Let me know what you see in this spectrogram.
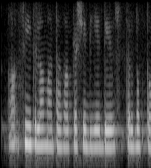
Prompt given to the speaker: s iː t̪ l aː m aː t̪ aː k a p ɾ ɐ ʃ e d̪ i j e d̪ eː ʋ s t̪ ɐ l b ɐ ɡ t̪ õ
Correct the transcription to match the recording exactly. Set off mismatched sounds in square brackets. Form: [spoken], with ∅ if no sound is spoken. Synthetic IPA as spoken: s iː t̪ l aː m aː t̪ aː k a p ɾ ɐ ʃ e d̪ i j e d̪ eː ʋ s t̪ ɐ l b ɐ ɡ t̪ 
